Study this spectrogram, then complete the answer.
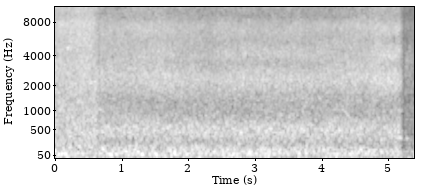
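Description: Surf rolls onto a clear-water beach in Bali, Indonesia, as a steady, dense wash of broadband noise that hardly changes over the seconds, with a possible touch of wind, heard fairly near and with no voices.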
